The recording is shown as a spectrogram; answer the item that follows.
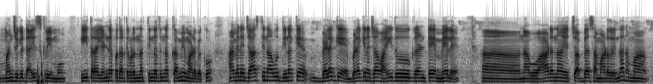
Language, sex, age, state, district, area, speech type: Kannada, male, 30-45, Karnataka, Shimoga, urban, spontaneous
